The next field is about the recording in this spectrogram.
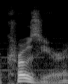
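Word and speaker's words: Crosier: one is called the oak and crossier or crozier is how she pronounced it the other is called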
